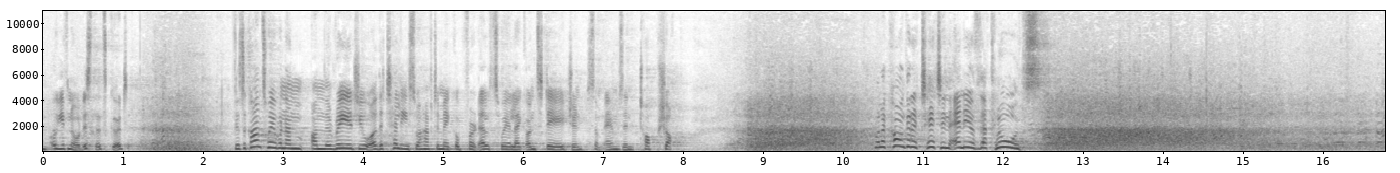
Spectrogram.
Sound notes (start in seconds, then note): 8.5 audience laughing; 12.4 audience laughing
